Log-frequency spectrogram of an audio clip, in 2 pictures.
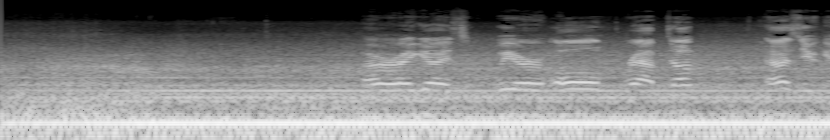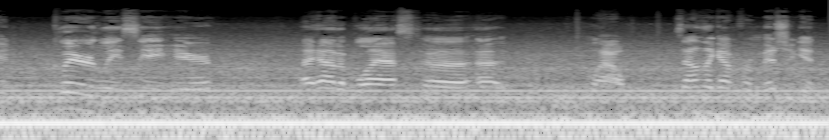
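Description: Car at steady highway cruise heard inside the cabin: a loud, even low drone of engine and road noise, with a few steady tones above it.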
